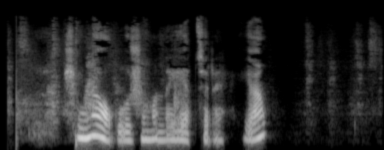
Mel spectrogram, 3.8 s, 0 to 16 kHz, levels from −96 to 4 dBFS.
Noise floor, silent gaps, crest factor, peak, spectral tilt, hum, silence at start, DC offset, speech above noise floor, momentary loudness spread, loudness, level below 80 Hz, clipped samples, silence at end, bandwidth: -64 dBFS; none; 20 dB; -6 dBFS; -6 dB/octave; none; 0.15 s; under 0.1%; 41 dB; 17 LU; -23 LUFS; -68 dBFS; under 0.1%; 1.2 s; 10.5 kHz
